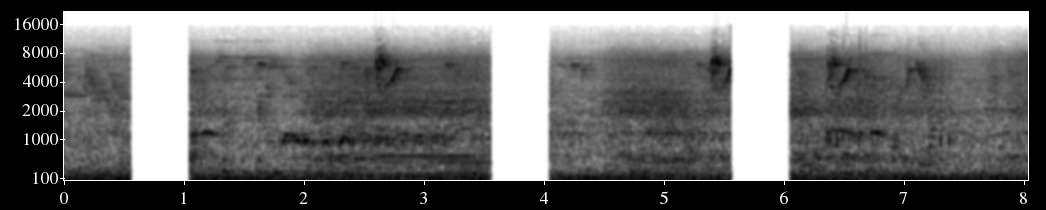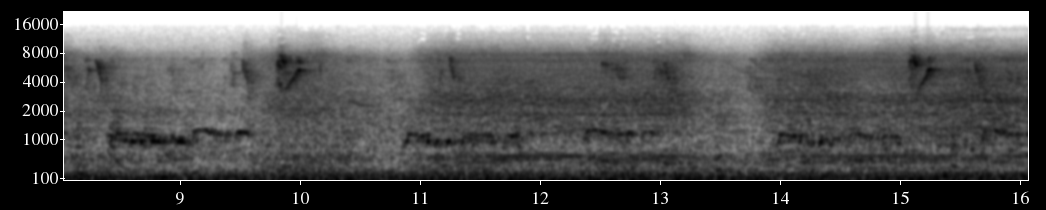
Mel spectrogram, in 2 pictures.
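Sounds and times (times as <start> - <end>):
low wavering bird call: 10.8 - 13.3.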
